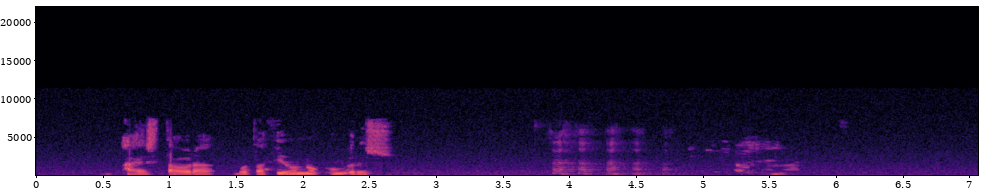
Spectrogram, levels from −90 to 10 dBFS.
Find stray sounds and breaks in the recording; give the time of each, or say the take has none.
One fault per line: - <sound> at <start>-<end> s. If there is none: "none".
- laugh at 3.7-4.8 s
